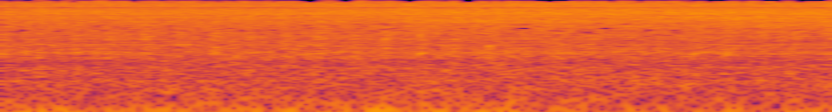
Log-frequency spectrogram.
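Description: Steady running noise of a moving Nilgiri Mountain Railway metre-gauge train: a continuous low rumble under an even hiss, heard through an open coach window.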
